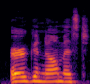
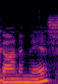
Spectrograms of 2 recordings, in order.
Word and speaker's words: ergonomist: Can you tell us a bit about that role and what an ergonomist does, and if I'm pronouncing that correctly. Ergonomist.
